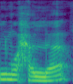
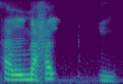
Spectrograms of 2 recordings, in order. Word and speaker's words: al-Mahalli: Jalaluddin al-Muhalla wa Jalaluddin al-Suyuti. wrong. It is not al-muhalla. What it You is? don't understand. What it is? It is al-mahalli.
